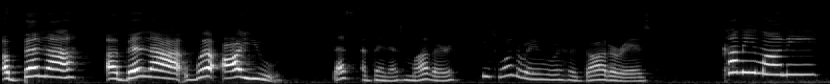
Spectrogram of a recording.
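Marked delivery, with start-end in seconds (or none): 0.0-2.8 loud call across the yard; a mother calling her child home; raised voice calling a name from afar. Acted. Mother calls for her daughter. 7.2-8.2 high, loud answering call; girl calling back to her mother. Acted.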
